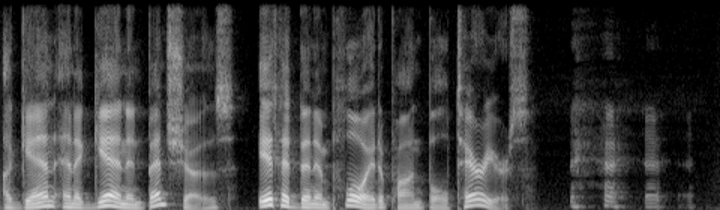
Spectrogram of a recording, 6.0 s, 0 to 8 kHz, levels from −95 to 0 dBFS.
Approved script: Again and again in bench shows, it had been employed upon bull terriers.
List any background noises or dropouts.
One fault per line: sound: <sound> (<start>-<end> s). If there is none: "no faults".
sound: laugh (4.7-5.8 s)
